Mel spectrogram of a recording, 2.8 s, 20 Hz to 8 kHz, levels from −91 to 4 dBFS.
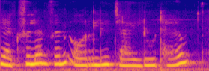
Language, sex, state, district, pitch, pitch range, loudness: Hindi, female, Karnataka, Bangalore, 305 Hz, 275-335 Hz, -13 LUFS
